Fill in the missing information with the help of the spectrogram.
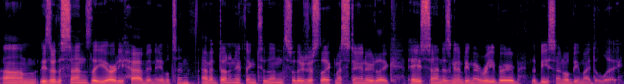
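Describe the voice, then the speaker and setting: A man's voice: fairly low pitch, brisk, hardly any pauses, clean tone. A man casually walking through a music production tutorial in his studio, talking into a talkback mic with lots of "like" and "um". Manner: relaxed, filler-heavy explaining with frequent "like" and "um".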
